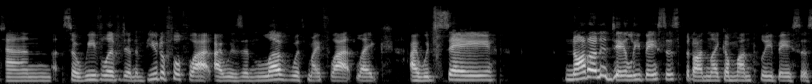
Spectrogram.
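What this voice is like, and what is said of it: Canadian English accent. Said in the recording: “So I'm Canadian. You might be able to tell from my accent that I am not, in fact, British.”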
